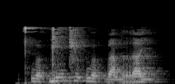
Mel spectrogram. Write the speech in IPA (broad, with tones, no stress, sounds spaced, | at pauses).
kʰ w o˨˩ k̚ d i˥˩ n t͡ɕ u˥˩ ʔ w o˨˩ k̚ b a˩˦ m r a˧ j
